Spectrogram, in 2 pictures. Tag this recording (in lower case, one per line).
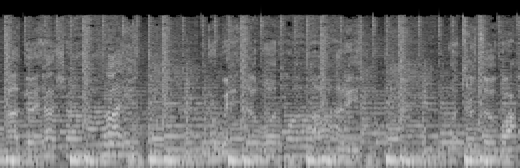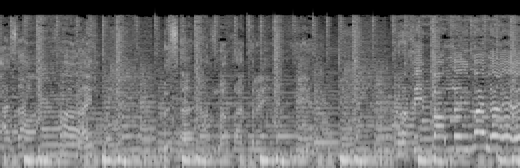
music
